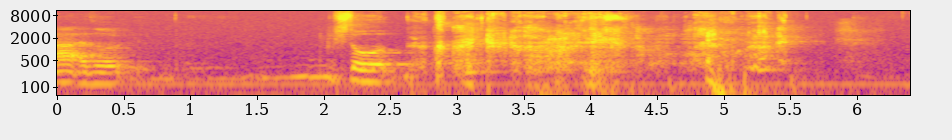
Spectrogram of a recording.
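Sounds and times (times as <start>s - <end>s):
speech: 0.0s - 0.7s, 2.1s - 4.2s
person imitating a vacuum cleaner with a rasping growl: 1.1s - 5.7s.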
